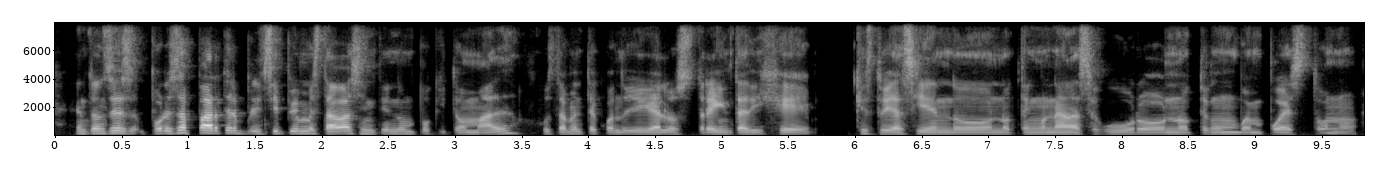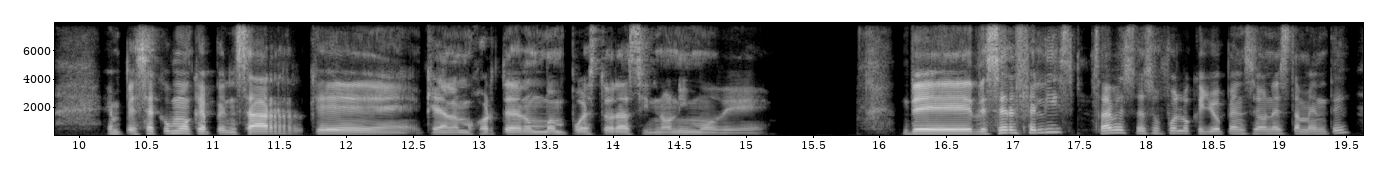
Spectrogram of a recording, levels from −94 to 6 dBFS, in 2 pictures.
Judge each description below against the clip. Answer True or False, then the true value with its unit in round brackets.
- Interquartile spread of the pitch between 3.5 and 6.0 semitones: True (4.0 semitones)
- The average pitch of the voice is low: True (130 Hz)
